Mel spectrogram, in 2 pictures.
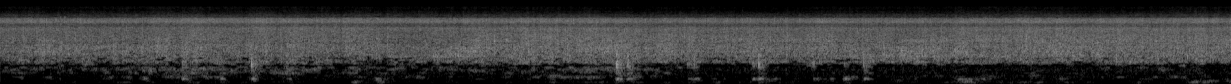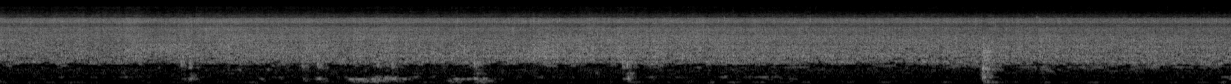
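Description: Moringa leaves frying in a pan and being stirred, a steady close sizzle with intermittent scraping and stirring sounds throughout.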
